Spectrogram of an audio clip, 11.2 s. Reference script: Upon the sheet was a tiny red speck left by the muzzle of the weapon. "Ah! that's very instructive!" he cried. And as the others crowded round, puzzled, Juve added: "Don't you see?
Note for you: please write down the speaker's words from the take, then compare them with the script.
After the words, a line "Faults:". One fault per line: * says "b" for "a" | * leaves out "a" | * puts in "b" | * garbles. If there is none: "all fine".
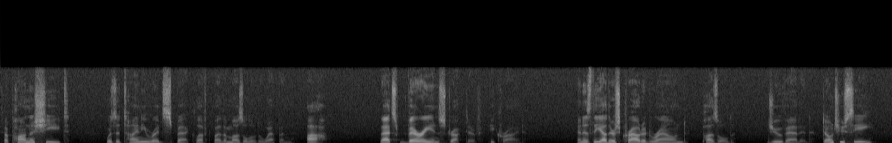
Upon the sheet was a tiny red speck left by the muzzle of the weapon. "Ah! that's very instructive!" he cried. And as the others crowded round, puzzled, Juve added: "Don't you see?
Faults:
all fine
